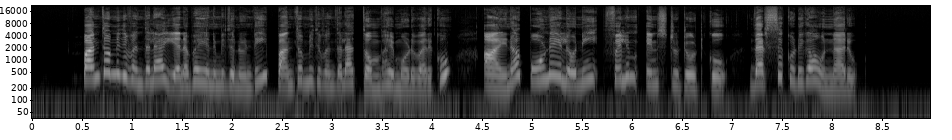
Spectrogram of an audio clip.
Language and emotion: Telugu, neutral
